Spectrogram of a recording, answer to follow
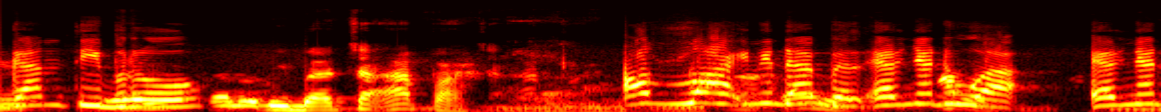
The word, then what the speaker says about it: Allah: Saya tanya sekali lagi nih, bacaannya mengikuti kaidah bahasa Arab karena itu adalah nama Tuhan dalam bahasa Arab. Baca dulu kalau enggak Allah. Allah karena L-nya double.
